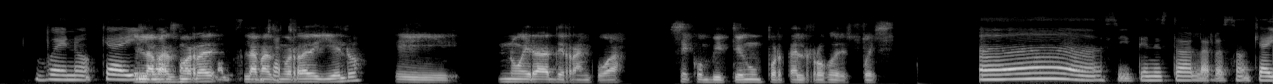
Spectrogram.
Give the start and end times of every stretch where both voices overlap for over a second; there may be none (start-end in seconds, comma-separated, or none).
1.3-3.0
